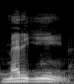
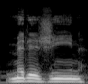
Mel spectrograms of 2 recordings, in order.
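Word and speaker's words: Medellín: i'm speaking of is medellin colombia or medellin depending on how you want to pronounce it but if you guys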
